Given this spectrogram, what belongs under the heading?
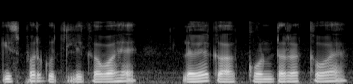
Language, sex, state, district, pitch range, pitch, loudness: Hindi, male, Uttar Pradesh, Saharanpur, 125-140 Hz, 130 Hz, -15 LUFS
